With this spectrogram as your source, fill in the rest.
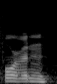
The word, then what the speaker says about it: Forvin: You did pronounce it correctly that time because you didn't use the I that doesn't exist.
